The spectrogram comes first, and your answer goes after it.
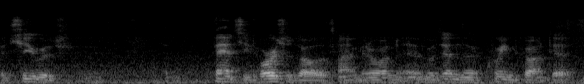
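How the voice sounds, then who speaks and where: A man with a western Canadian accent at a fairly low pitch, fairly slow pace and fairly even intonation, with audible room echo. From Canada, Medicine Hat, Alberta. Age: 80s+. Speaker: rodeo board member. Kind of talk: interview.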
